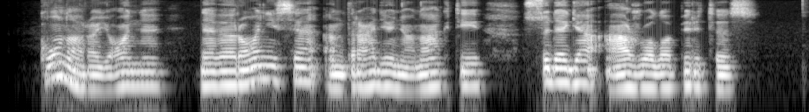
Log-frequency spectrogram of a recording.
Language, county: Lithuanian, Klaipėda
